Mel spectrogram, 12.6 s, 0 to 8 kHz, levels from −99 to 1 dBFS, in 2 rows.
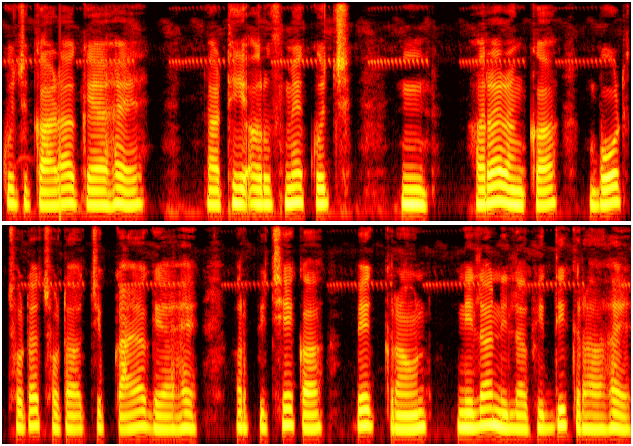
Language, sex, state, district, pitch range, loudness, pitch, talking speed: Hindi, male, Chhattisgarh, Balrampur, 140-160 Hz, -21 LUFS, 150 Hz, 125 wpm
